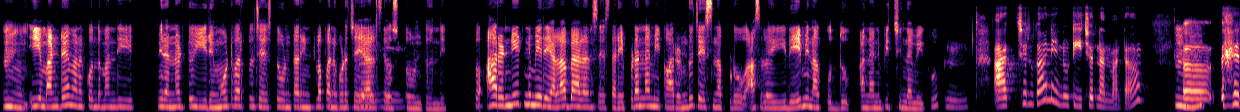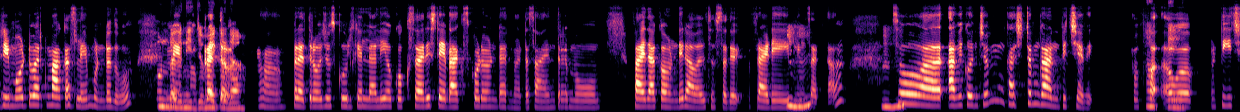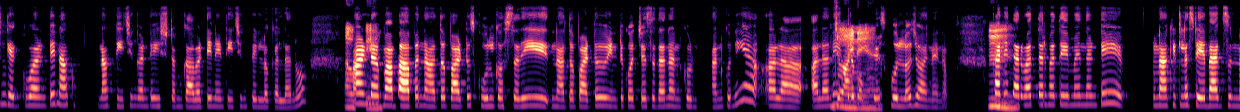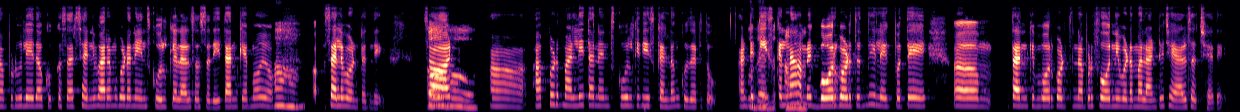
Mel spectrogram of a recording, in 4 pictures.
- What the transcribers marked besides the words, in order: in English: "మండే"; in English: "సో"; in English: "బ్యాలెన్స్"; in English: "యాక్చువల్‌గా"; chuckle; in English: "రిమోట్ వర్క్"; in English: "స్టే బ్యాక్స్"; in English: "ఫైవ్"; in English: "ఫ్రైడే ఈవెనింగ్స్"; in English: "సో"; in English: "టీచింగ్"; in English: "టీచింగ్"; in English: "టీచింగ్"; in English: "అండ్"; in English: "స్కూల్‌లో జాయిన్"; in English: "స్టే"; in English: "సో"; tapping; in English: "బోర్"; in English: "బోర్"
- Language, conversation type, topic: Telugu, podcast, ఏ పరిస్థితిలో మీరు ఉద్యోగం వదిలేయాలని ఆలోచించారు?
